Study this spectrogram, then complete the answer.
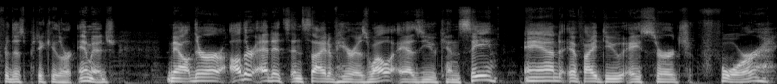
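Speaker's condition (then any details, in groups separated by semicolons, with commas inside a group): No condition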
